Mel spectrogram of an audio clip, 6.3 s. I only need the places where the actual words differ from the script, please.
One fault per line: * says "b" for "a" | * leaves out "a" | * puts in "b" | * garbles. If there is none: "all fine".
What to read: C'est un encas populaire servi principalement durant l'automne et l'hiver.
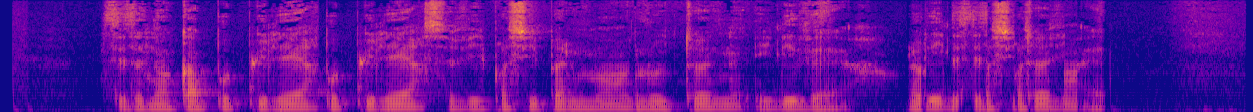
* puts in "populaire"
* leaves out "durant"
* garbles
